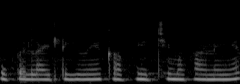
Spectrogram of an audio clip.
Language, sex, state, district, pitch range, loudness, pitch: Hindi, female, Uttar Pradesh, Hamirpur, 230-240 Hz, -39 LUFS, 235 Hz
